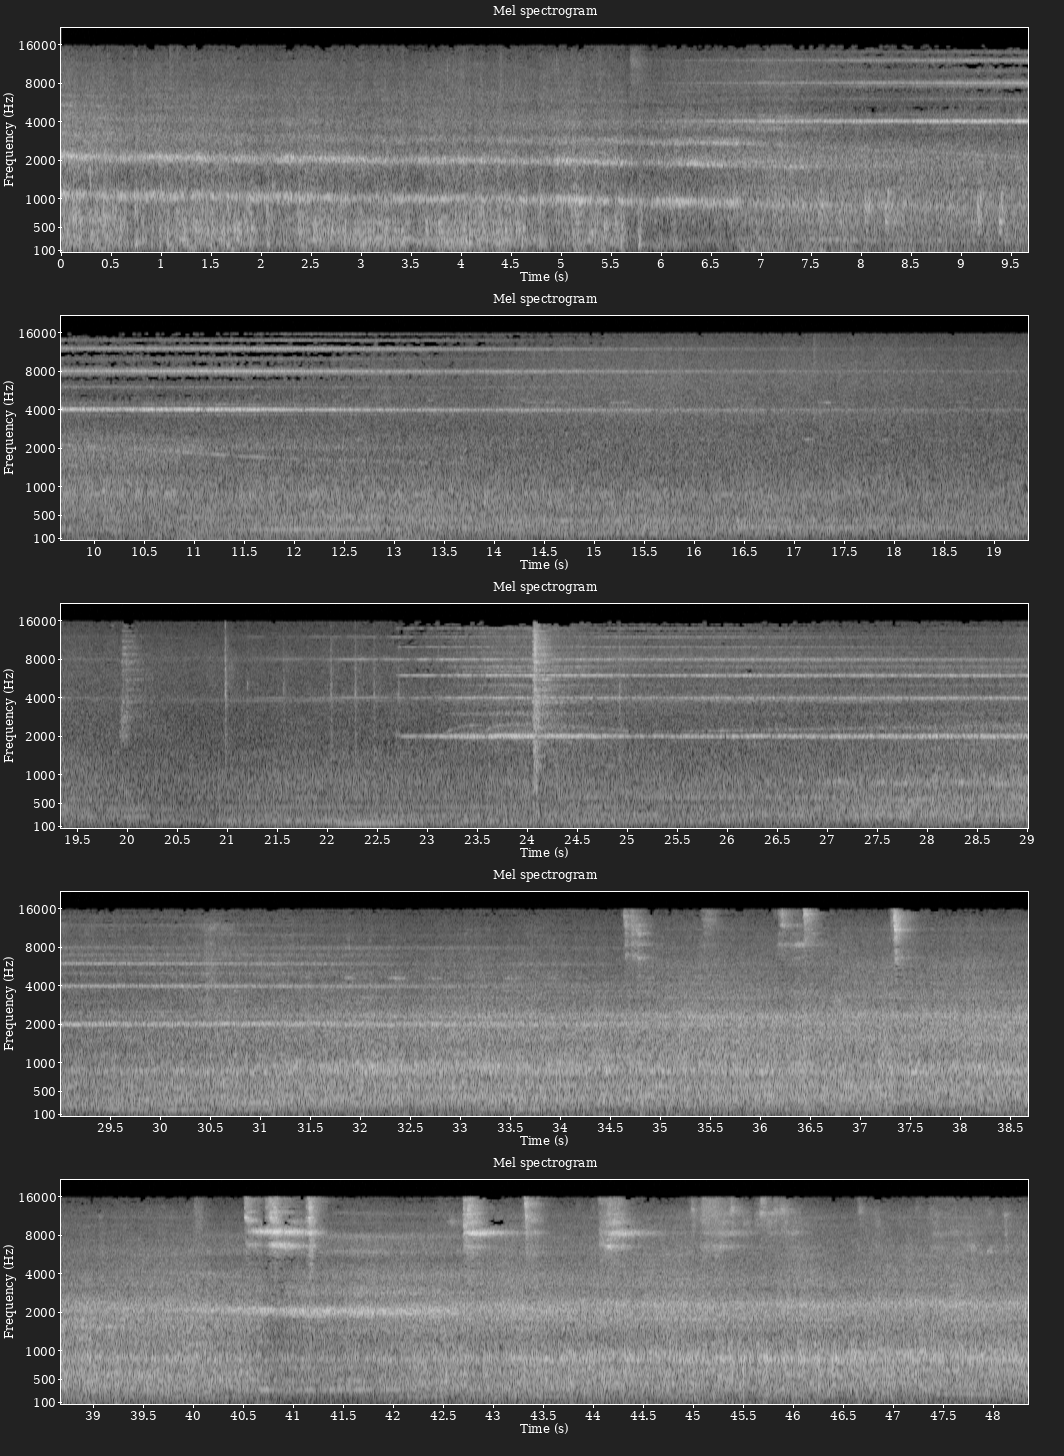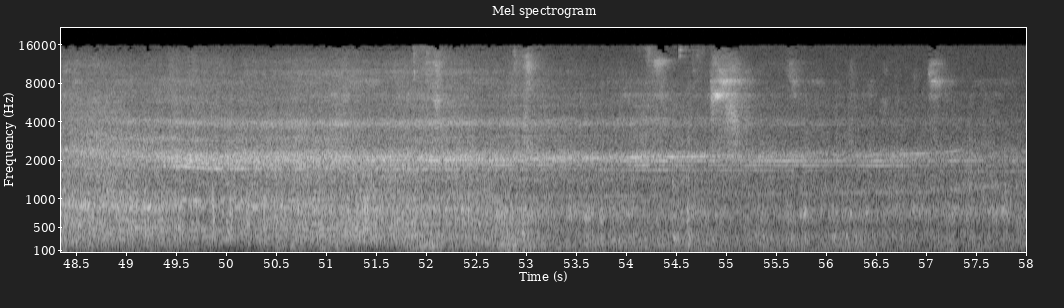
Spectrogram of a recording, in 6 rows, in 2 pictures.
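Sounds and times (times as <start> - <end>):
wheels rumbling on rail: 0.0 - 58.0
high wheel squeals: 2.4 - 16.9, 21.4 - 32.5.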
